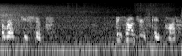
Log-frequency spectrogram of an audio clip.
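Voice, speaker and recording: A woman's voice: medium pitch, lively intonation, moderate pace, bright, forceful tone, poor audio. An actress playing an urgent young woman technician in a dramatic science fiction game.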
